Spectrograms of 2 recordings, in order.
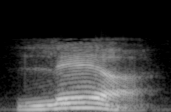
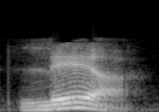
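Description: The two takes are said the same way.

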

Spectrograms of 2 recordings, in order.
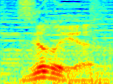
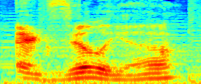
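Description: First: The X is said as a soft z sound. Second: The X is said as a hard X sound. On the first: The speaker calls it right. "You would look at that word and think Zilia" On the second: The speaker calls it wrong. "why would you make it like a hard X sound?"

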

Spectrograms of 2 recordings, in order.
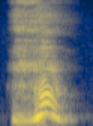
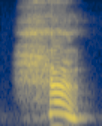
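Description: First: The h sound comes from deep in the chest. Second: The h sound is light, not from the chest. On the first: The speaker calls it right. "ini kita baca agak ke dalam dada" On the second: The speaker calls it wrong. "Tidak boleh dibaca ha, karena nanti akan sama dengan ini"

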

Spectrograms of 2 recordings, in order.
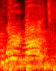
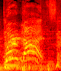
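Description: The two takes are said the same way.

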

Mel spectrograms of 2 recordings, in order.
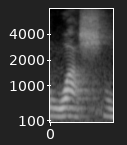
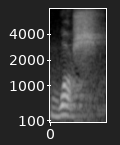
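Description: First: The vowel is a long open ah sound. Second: The vowel is a short rounded o sound. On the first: This is the American pronunciation. "trong tiếng Anh Mỹ thì chúng ta đọc là A dài, ví dụ wash" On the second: This is the British pronunciation. "theo tiếng Anh á, thì chúng ta sẽ đọc nó là O, theo kiểu là O ngắn"

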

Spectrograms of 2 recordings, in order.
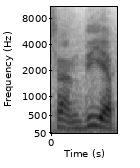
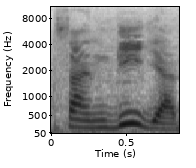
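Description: First: The final vowels meet with no consonant between. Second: A y-like consonant comes before the final vowel. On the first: This is the standard written form. "sandía, pero se pronuncia sandilla" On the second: This is the colloquial local way of saying it. "se pronuncia sandilla"

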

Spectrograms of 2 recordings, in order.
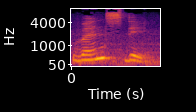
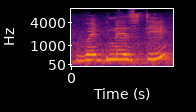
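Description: First: The first d and middle e are dropped. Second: Every letter is sounded, including the first d. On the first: The speaker calls it right. "बोलते time इसको हम लोग पढ़ेंगे वेंसडे" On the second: The speaker calls it wrong. "Spelling लिखते time"

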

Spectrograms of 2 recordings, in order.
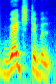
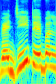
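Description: First: The middle vowel is skipped, giving three syllables. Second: The middle vowel is pronounced, giving four syllables. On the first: The speaker calls it right. "आपको इस ई को कर देना है skip" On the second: The speaker calls it wrong. "आपको कभी भी वेजिटेबल नहीं"

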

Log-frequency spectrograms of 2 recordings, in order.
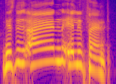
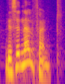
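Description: First: The words 'an' and 'elephant' are said separately. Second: The n sound runs straight into 'elephant'. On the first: The speaker calls it wrong. "अलग हो गया" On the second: The speaker calls it right. "और एन को shift कर दो नेलिफेंट"

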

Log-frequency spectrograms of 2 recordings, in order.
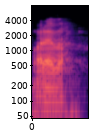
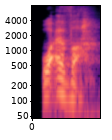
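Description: First: It is said in the speaker's ordinary accent. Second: It is said in a put-on British accent.

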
